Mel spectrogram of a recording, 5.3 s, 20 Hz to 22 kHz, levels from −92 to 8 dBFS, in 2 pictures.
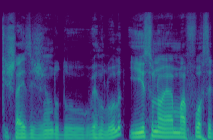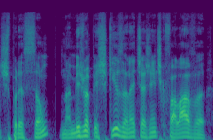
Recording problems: none

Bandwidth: 15 kHz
